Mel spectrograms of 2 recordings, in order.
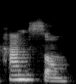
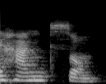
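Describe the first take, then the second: First: The d sound in the middle is silent. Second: The d sound in the middle is pronounced. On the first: The speaker calls it right. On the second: The speaker calls it wrong.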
